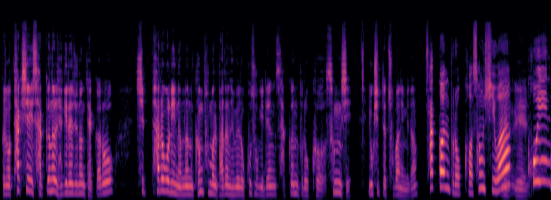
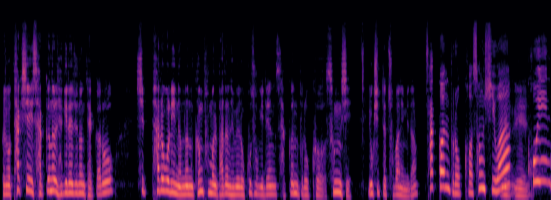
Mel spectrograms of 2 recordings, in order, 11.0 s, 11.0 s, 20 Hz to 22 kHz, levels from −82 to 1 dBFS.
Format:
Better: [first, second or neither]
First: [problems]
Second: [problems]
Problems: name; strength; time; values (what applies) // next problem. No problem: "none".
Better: second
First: thin; very; fading below 700 Hz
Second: none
